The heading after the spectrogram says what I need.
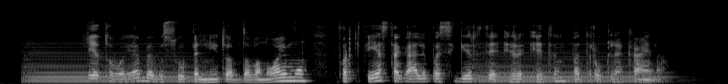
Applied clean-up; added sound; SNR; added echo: none; Bowed string instrument; 12 dB; none.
